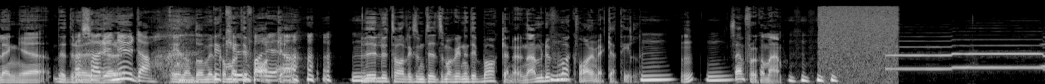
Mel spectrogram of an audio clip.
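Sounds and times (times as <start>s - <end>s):
speech: 0.0s - 9.1s
simple homemade bagpipe built with a recorder playing: 8.8s - 10.4s.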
